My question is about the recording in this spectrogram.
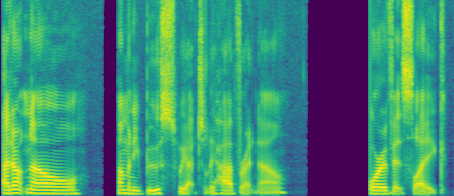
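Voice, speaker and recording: A woman's voice: on the low side, fairly even intonation, normal speed, creaky, smooth, no room sound, clean studio sound. A woman streamer chatting casually with her viewers, rambling with lots of fillers and restarts.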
